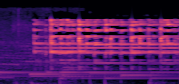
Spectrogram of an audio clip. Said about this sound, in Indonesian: Bel berbunyi pertanda waktu perayaan HUT RI segera dimulai.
